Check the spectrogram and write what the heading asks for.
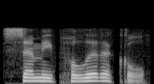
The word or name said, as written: semipolitical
